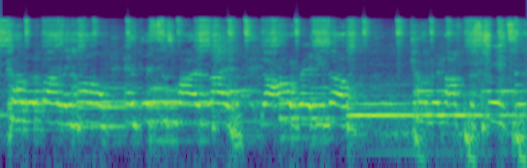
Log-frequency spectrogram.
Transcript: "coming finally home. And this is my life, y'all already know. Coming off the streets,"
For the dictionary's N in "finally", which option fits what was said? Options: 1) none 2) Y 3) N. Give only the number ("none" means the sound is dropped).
1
